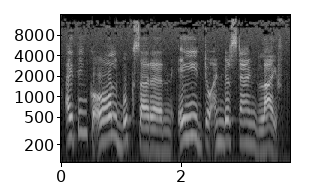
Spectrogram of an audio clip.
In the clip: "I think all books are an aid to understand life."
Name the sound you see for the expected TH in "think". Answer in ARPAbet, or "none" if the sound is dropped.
T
